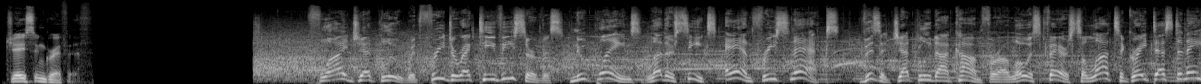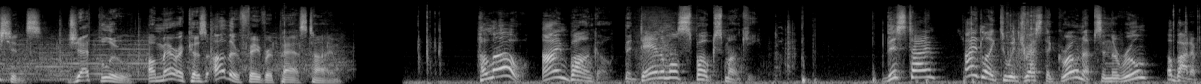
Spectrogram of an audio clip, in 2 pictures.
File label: commercial; Innovative LA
